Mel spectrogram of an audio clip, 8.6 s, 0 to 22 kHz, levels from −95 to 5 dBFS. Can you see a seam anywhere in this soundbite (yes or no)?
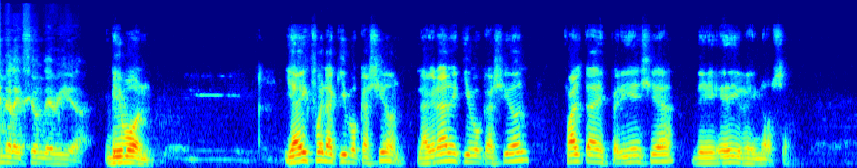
yes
